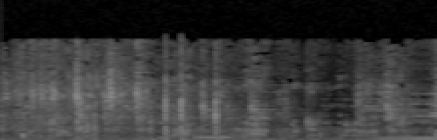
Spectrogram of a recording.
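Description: Faint voices and a few scattered light clicks over a steady low electrical hum.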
